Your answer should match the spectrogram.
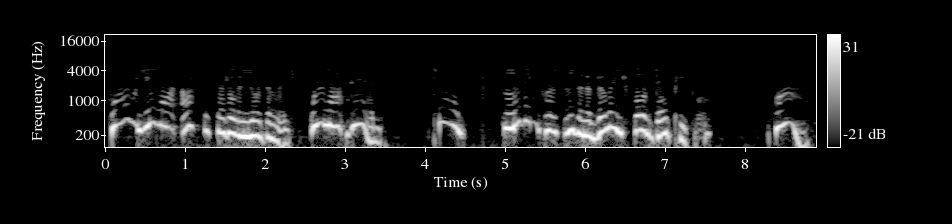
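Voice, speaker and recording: An actress playing a hesitant, uneasy but reasonable wife in a radio drama, speaking haltingly. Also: female voice, on the high side, big pitch swings, husky, exaggerated voice. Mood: anxious. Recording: dull old radio recording.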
